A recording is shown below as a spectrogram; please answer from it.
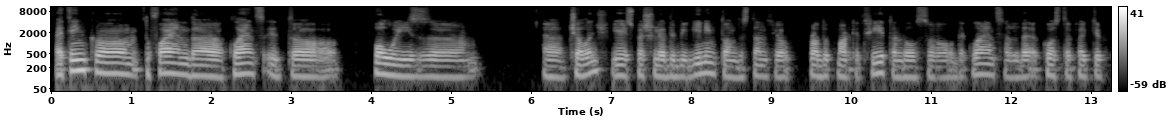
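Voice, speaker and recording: Gravelly, mellow man hesitating on a video call. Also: medium pitch, fairly even intonation, dry recording. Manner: halting, many uhs. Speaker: business owner. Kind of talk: self-introduction on a video call.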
